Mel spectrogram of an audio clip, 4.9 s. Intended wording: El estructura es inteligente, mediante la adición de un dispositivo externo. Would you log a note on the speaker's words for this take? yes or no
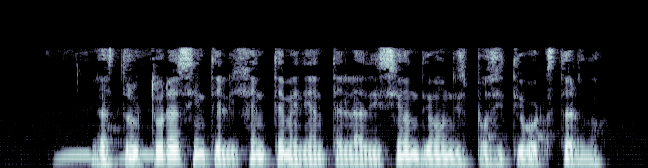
yes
